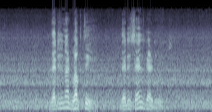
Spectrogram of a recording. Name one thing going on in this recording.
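An elderly man speaks in a drawn-out voice through a microphone.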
